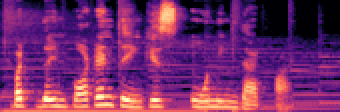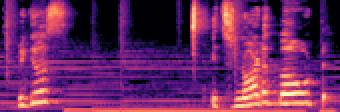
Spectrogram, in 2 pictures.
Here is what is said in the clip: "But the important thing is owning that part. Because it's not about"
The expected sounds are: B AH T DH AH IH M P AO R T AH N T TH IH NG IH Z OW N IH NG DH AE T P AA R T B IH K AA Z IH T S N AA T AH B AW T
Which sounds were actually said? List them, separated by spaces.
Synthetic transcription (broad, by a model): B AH T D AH IH M P AO R T AH N T T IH NG IH Z OW N IH NG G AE T P AA R T B IH K AA Z IH T S N AA T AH B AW T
